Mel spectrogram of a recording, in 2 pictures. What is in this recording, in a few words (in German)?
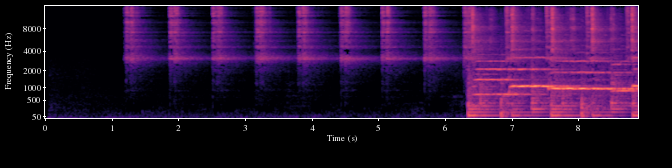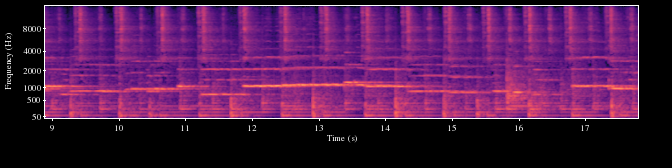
Musikalische Meditationen Tanz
